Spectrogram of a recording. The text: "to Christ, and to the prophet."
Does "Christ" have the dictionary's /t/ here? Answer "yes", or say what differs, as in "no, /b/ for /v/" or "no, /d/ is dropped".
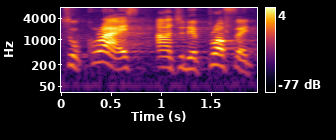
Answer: yes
